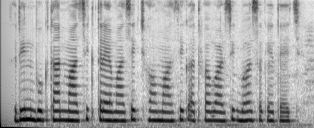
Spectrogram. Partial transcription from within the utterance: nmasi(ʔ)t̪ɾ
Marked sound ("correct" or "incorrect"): incorrect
